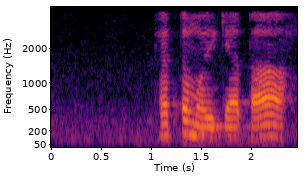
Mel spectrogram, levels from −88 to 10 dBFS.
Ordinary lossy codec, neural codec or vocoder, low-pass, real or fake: AAC, 24 kbps; none; 3.6 kHz; real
